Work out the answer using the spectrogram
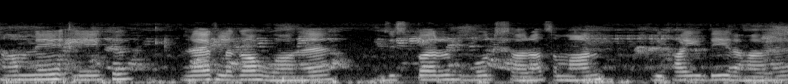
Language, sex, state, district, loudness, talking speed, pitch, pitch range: Hindi, female, Haryana, Jhajjar, -19 LUFS, 115 wpm, 200 Hz, 185-215 Hz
